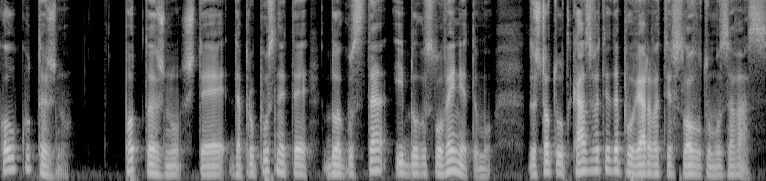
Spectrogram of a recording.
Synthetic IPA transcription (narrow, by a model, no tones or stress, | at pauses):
kɔlˠkʊt̪ɤʒno̰ | pot̪ɤʒno̰ʃt̪ɛːd̪ɐpɾopusnɛt̪ɛ | blˠɐɡost̪aiblˠɐɡoslˠovɛniɛt̪əmʊ̰ | zɐʃt̪ɔt̪oːt̪kazvɐt̪ɛd̪ɐpovʲjaɾvɐt̪ɛfslˠɔvot̪omʊzɐva̰s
